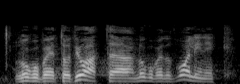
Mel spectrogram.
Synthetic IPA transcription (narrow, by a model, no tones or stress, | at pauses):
luɡ̥upe̞ːt̪ːˑud̪juɦɑt̪ːˑɑjɑluɡupeːt̪ud̪vo̞lʲinikːˑ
